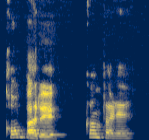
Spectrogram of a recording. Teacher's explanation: So the M kind of gets swallowed into the nose with the vowel, you know, we think about it, but we don't get all the way there.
